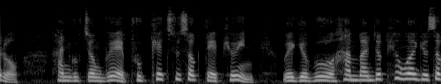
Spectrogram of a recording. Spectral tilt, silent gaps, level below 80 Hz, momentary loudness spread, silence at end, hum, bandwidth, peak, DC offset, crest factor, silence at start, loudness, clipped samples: -5.5 dB/octave; none; -68 dBFS; 6 LU; 0 s; none; 15.5 kHz; -12 dBFS; under 0.1%; 18 dB; 0 s; -31 LUFS; under 0.1%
